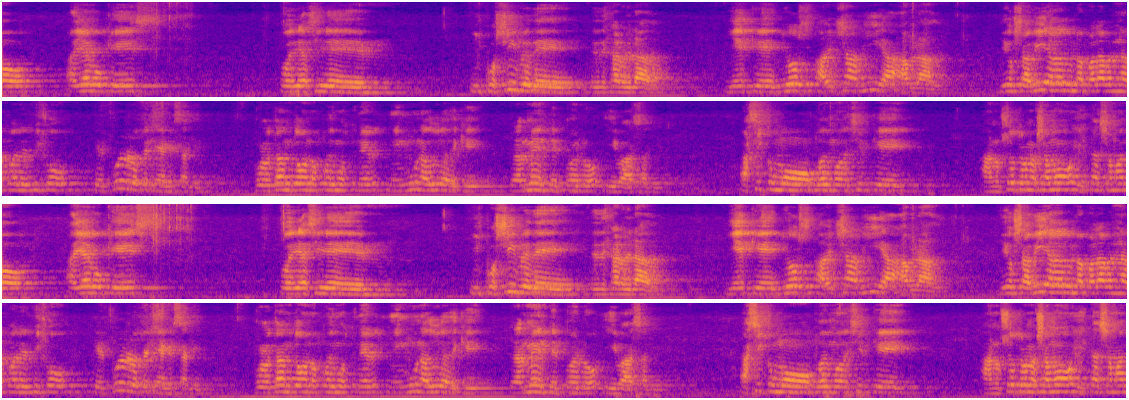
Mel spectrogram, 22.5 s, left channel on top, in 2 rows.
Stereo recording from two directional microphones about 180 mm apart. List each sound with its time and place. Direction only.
0.6 s a man's voice: 20° right (ahead or behind)
2.7 s a man's voice: 20° right (ahead or behind)
4.7 s a man's voice: 20° right (ahead or behind)
18.6 s a man's voice: 15° right (ahead or behind)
